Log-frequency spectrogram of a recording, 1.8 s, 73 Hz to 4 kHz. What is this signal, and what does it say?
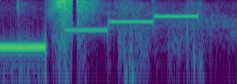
Special information tone.
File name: out- -2010- - - .38494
